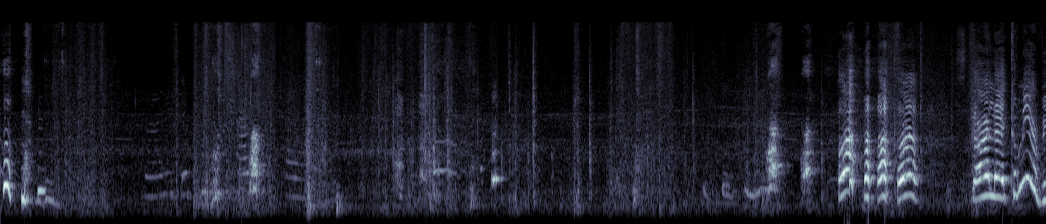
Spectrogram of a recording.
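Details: Scarlett, a pet Yorkshire Terrier, reacts in fear to an inflated Christmas penguin decoration indoors: scattered whines and yelps under a woman's coaxing voice, building to a rapid run of high, arching yips in the final seconds.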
